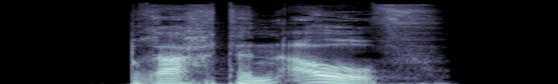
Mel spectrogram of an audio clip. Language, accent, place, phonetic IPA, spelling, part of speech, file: German, Germany, Berlin, [ˌbʁaxtn̩ ˈaʊ̯f], brachten auf, verb, De-brachten auf.ogg
- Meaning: first/third-person plural preterite of aufbringen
